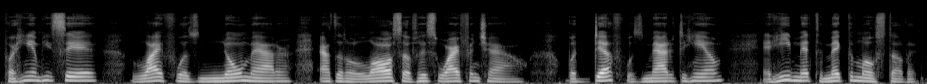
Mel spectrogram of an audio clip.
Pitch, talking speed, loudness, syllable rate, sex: 150 Hz, 200 wpm, -20 LUFS, 4.4 syllables/s, female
